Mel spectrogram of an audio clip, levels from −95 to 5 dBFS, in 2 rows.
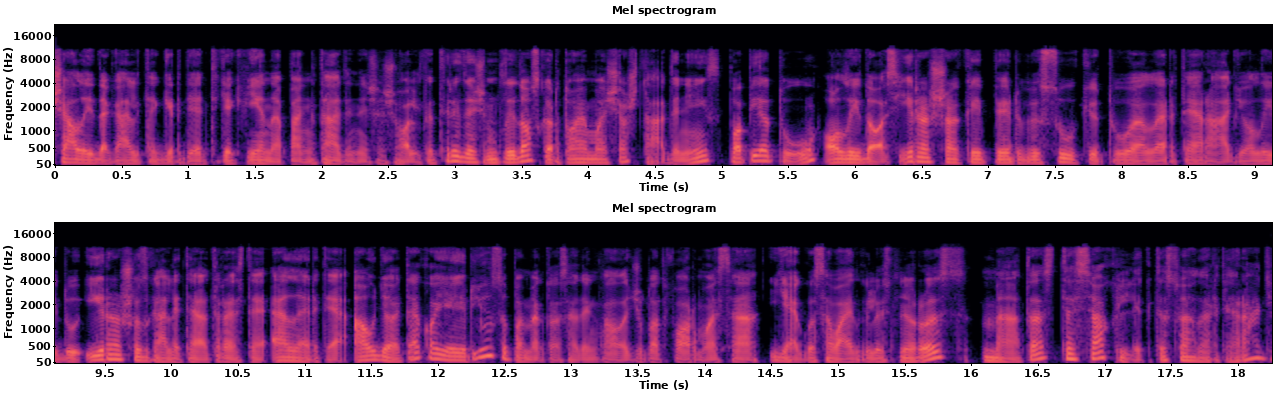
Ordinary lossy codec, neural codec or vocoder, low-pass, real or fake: Opus, 64 kbps; none; 10.8 kHz; real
